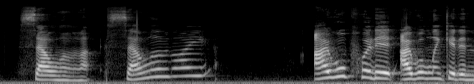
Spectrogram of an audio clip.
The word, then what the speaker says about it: Selenite: Someone told me to buy, I said it wrong in one of my videos, but this is Selenite.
